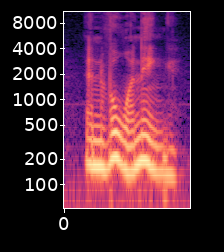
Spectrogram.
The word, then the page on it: apartment: American English; [ʌ.ˈpɑɹt.mɛnt]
